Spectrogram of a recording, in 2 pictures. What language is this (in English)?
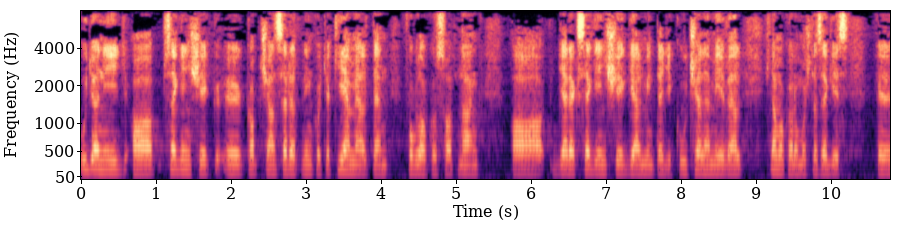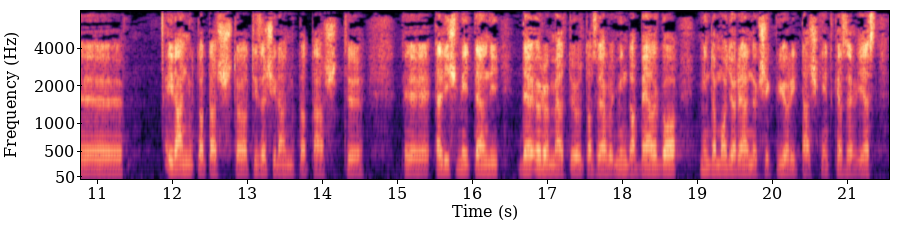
Hungarian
